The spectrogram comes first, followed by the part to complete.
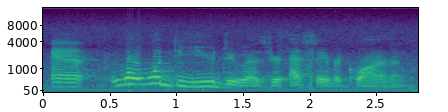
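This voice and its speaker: A man's voice: mid-range voice, huge pitch swings, a little fast, a little mellow, slight background noise, poor audio. Rambling teenage boy interviewer. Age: teens. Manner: rambling, full of "like" and "um". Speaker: student interviewer. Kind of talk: improvised school TV sketch.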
